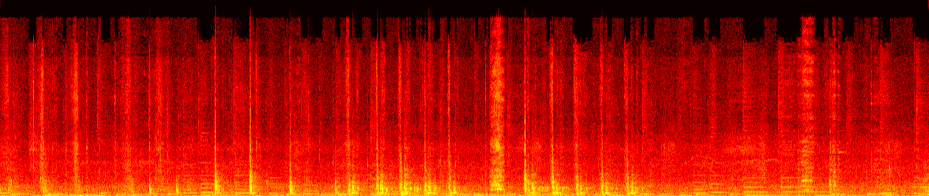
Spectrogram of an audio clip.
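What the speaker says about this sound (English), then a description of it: "I'll chop it finely." Cabbage chopped finely with a knife on a board for shredded pickled cabbage, a steady run of close, sharp chopping taps throughout, with no talk.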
